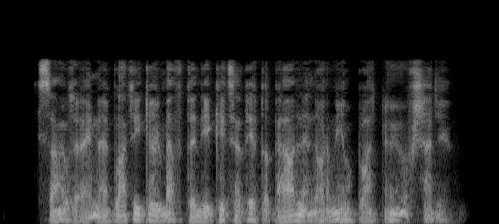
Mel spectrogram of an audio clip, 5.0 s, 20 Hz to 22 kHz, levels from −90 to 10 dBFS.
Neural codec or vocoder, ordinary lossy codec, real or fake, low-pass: codec, 16 kHz, 1 kbps, FreqCodec, larger model; MP3, 96 kbps; fake; 7.2 kHz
